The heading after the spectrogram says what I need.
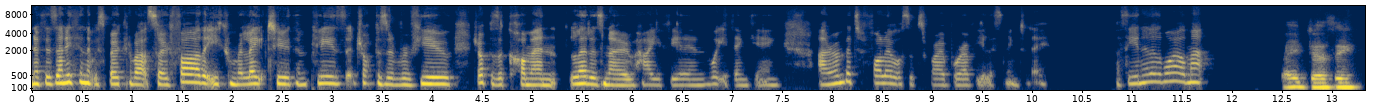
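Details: Adult woman speaking; normal speech.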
